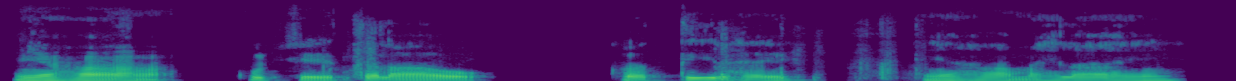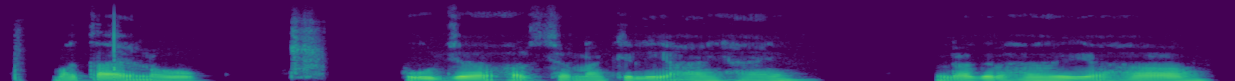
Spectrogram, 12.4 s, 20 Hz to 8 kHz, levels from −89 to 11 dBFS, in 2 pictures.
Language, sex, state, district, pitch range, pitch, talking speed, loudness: Hindi, male, Chhattisgarh, Balrampur, 115-130 Hz, 120 Hz, 100 wpm, -21 LUFS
